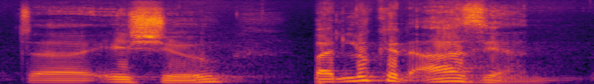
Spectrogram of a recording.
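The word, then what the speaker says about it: ASEAN: I first started studying Azan 30 odd years ago in Australia whenever I mentioned Azan people would think I mispronounced Asian right no one really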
